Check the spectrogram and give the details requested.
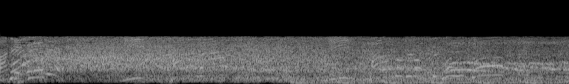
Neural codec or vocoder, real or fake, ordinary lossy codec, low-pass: none; real; MP3, 16 kbps; 3.6 kHz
